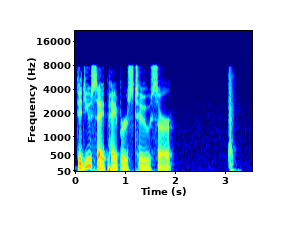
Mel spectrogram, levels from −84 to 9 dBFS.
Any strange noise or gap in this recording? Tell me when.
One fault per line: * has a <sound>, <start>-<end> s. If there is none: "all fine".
* has a whoosh, 3.1-3.4 s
